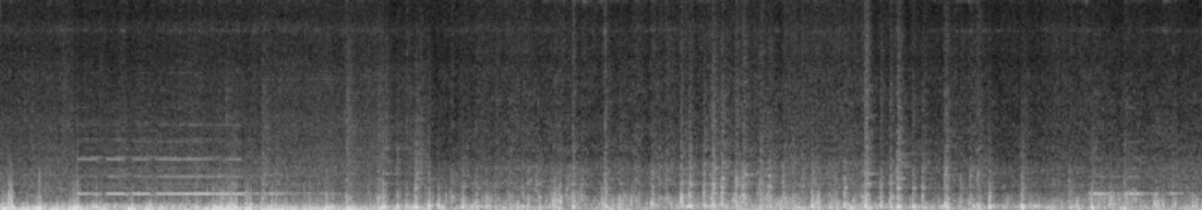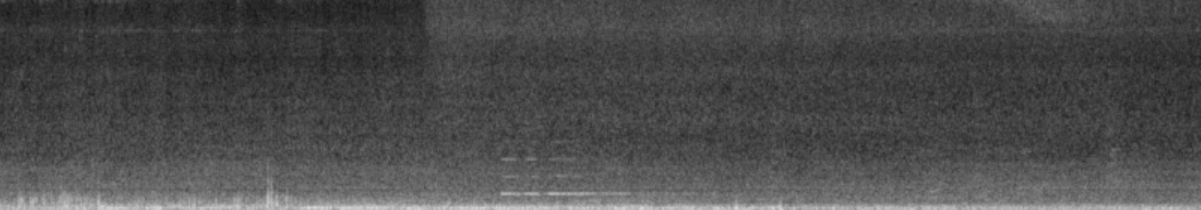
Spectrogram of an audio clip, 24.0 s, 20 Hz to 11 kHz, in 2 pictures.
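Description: Historic train hauled by steam locomotive 625.177, heard from an open carriage window: the steady rumble and clatter of the Centoporte carriages' wheels on the track. A few short high tones sound over it, about a second in, around the middle and again later.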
